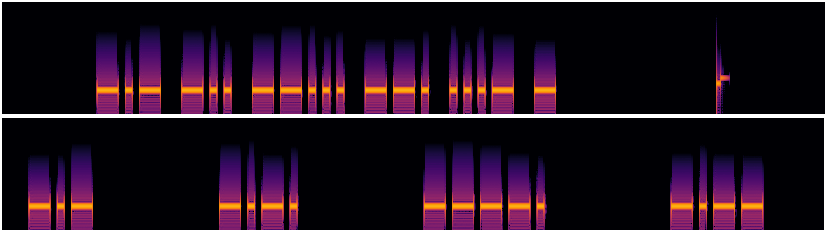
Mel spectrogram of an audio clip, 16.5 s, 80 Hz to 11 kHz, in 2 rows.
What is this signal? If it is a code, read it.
Morse code, heard as a keyed tone, about 17 wpm, spaced as for 10 wpm, 700 Hz. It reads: KD7GVT KC9Y
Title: USA Call Signs - 6x Character Spacing - 17wpm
